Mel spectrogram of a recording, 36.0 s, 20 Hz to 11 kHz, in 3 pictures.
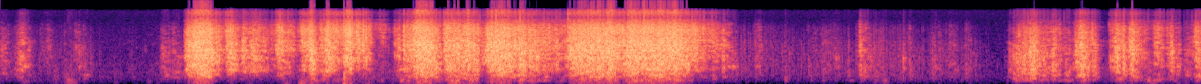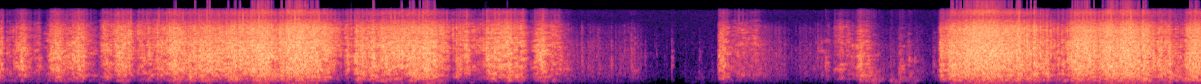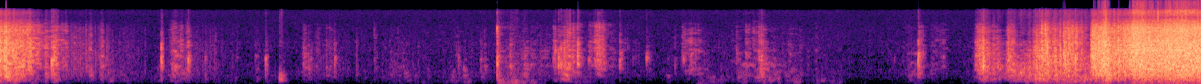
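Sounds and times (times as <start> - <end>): strong wind gusting: 0.0 - 7.6, 34.0 - 36.0.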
